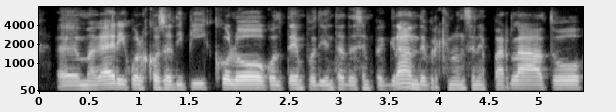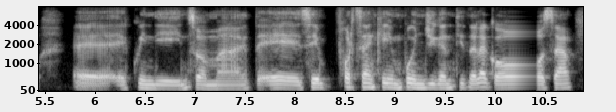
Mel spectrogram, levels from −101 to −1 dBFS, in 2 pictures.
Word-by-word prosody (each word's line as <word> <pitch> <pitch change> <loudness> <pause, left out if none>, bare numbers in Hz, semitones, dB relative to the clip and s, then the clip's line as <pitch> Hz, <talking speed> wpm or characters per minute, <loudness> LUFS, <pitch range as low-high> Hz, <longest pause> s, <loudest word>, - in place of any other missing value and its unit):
Uhm, 115 0 -1
magari, 135 +3 +3
qualcosa 130 0 0
di 125 -1 -6
piccolo 135 -1 +3
col 120 -2 -4
tempo 130 -1 -2
è - - -3
diventata 120 +1 -5
sempre 120 -2 -8
grande 130 0 +2
perché 125 - -11
non 120 0 -6
se 125 -1 -6
n'è 120 - -8
parlato, 130 -1 +1 0.3
ehm, - - -1
e - - -13
quindi 125 -3 -3
insomma, 115 -2 -1
te 125 -3 0
si 145 - +4
è 145 - 0
forse 155 0 0
anche 150 0 0
un 135 - -1
po' 155 -2 +3
ingigantita 135 +1 -1
la 160 - +4
cosa. 135 0 +1
130 Hz, 165 wpm, -22 LUFS, 125-140 Hz, 0.3 s, si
